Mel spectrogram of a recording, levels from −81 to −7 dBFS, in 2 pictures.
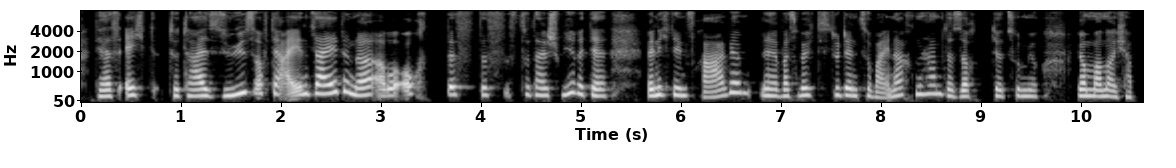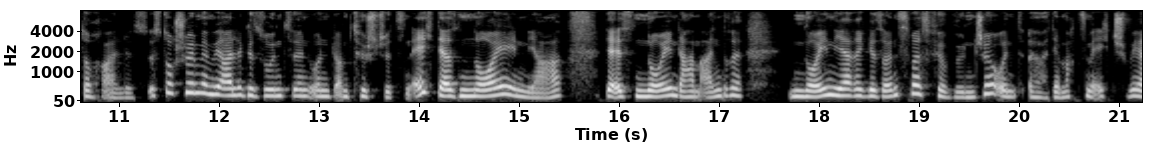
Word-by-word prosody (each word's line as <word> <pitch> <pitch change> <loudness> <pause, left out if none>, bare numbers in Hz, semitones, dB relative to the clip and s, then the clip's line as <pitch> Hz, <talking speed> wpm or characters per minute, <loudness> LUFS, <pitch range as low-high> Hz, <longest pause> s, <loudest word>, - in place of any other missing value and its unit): Der 200 0 +3
ist 200 - -3
echt 240 - +1
total 215 0 +2
süß 220 +10 +2
auf - - -1
der 285 - +1
einen 280 - +3
Seite, 300 +5 +5
ne, 250 -1 +4
aber 450 - +2
auch - - 0 0.2
das - - 0
das 240 0 -4
ist - - -11
total 240 -2 -1
schwierig. 265 +2 -1
Der 215 -4 +2 0.4
wenn 215 +3 +5
ich 245 - -4
den 235 -3 +1
frage, 215 - 0 0.2
äh: 220 -1 0
„Was 210 +1 0
möchtest 230 0 -2
du - - 0
denn 230 -2 +2
zu 220 -2 -3
Weihnachten 230 +10 -2
haben?" 280 0 -2
Da 210 -6 -2
sagt 195 +1 -1
der 205 -3 -1
zu 215 +1 -4
mir: 200 -1 -3 0.4
„Ja 215 - +5
Mama, 200 -1 +2
ich 180 +1 -6
hab 170 - -8
doch 195 -4 -4
alles. 150 0 -10
Ist 220 +4 -6
doch 310 -2 -1
schön, 315 0 +1
wenn 290 -3 +2
wir 255 -3 +3
alle 225 +1 +2
gesund 215 -1 -1
sind 210 -1 -2
und 195 -1 -2
am 190 -1 -3
Tisch 200 -1 -3
sitzen." 170 -1 -6
Echt, 325 -4 0
der 215 -3 +8
ist 205 - -3
9, 205 +1 +3
ja? 185 +5 -4 0.4
Der - - +6
ist 180 +1 +2
9 195 +3 +3
Da 185 - 0
haben 180 -1 -4
andere 210 +7 -3 0.5
Neunjährige 205 +2 +3
sonst 195 +8 0
was 275 -2 +2
für 200 -9 -4
Wünsche 170 +12 -1
und, 185 -6 -4
äh, 165 -3 -7
der 170 -1 -3
macht's 185 +4 -6
mir 190 - -2
echt 200 - -9
schwer. 200 0 0
215 Hz, 215 wpm, -23 LUFS, 195-240 Hz, 0.5 s, der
